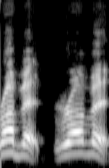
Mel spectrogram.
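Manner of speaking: shrill, high, stretched-out shouting. Retelling a leg cramp in the night: retelling yelling. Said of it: "I start yelling at her".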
